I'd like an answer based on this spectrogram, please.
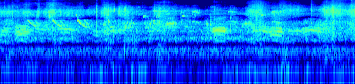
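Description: Birds calling over and over, several short rising-and-falling calls a second overlapping one another.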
